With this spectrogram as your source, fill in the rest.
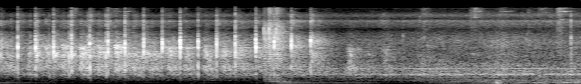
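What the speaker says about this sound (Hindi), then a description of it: "जोरदार तालियों के साथ स्वागत कीजिए मिस्टर गौकरण पटेल" Stage applause welcoming a guest at an award event, a run of distinct, evenly spaced claps that ends in a louder burst and then fades into room noise.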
